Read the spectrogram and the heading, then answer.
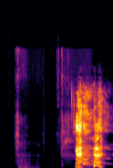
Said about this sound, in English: Cough, cough.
